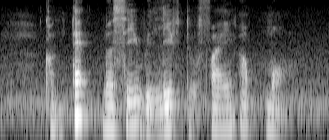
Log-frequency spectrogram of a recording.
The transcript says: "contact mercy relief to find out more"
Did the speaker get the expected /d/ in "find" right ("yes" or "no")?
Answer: no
